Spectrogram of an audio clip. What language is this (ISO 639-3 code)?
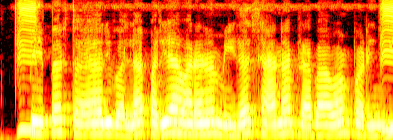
tel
